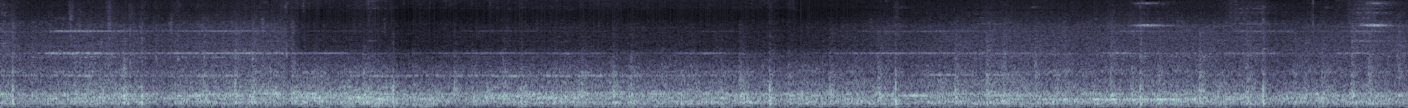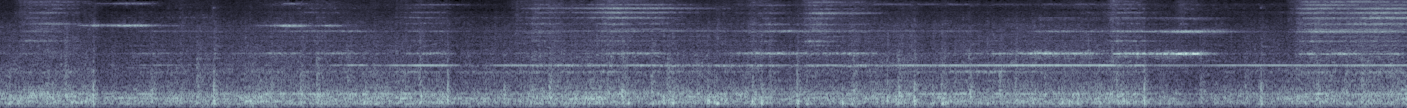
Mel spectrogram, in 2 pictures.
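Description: Passenger train running on a tight curve: a steady rumble of wheels on rail under high-pitched wheel squeal. The squeal grows fuller and more varied from about two-thirds of the way in.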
